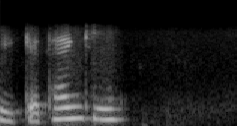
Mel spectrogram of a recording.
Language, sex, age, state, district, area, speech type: Hindi, female, 30-45, Madhya Pradesh, Jabalpur, urban, conversation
